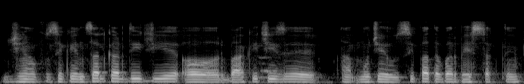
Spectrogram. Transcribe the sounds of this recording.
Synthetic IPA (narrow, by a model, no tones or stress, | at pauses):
d͡ʒɦãaːpʊsekɛ̃nsəlkɐɾd̪iːd͡ʒieʔɔːɾbaːkit͡ʃiːzẽ | aːpmʊd͡ʒʱeʊsipɐt̪əpɐɾbʱeːt͡ʃsɐk̚t̪eɦɛ̃ː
